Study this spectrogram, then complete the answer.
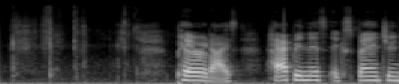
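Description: A playing card is lifted and held up with a soft rustle.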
